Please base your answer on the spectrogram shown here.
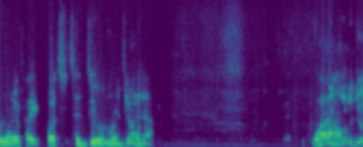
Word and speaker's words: Regina: I'm in Regina. Yeah. So Rhymes the with capital, fun. the city that rhymes with fun.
